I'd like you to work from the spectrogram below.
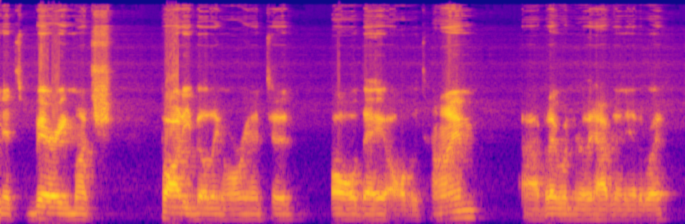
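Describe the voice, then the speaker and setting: A man with a fairly low pitch and a plain, everyday voice talks at a medium speed. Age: 20s. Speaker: bodybuilder and fitness coach. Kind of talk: casual podcast interview.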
